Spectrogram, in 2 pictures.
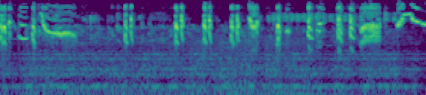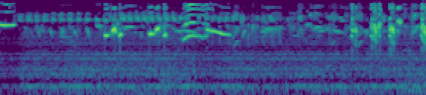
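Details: Long bout of linnet song: dense rapid twittering and chattering notes, interspersed with trilled and nasal whistled phrases, a brief pause midway, then more varied twitters.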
